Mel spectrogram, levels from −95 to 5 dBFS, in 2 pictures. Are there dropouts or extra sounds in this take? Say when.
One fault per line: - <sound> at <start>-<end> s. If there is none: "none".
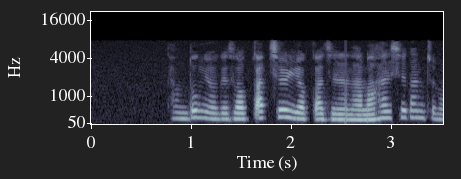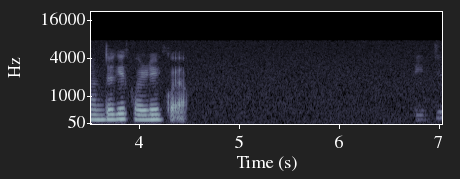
none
